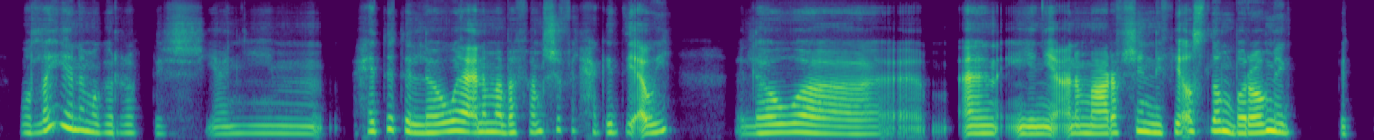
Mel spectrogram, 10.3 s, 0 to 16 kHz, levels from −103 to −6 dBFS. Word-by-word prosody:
والله 270 - -1
أنا 285 -3 +2
ما 235 -4 -1
جرّبتش، 210 -3 -13
يعني 195 - -11 0.2
حتّة 255 +3 -4
اللي 215 -2 0
هو 230 +4 +2
أنا 235 -2 +5
ما 235 -1 +2
بافهمش 225 +5 -5
في 285 -1 -14
الحاجات 220 -3 -9
دي - - 0
أوي، 250 +8 +1 0.5
اللي 185 +2 -6
هو 220 +2 +2 1.2
أن 195 +1 +2
يعني 185 0 0
أنا - - 0
ما 195 -1 +1
أعرفش 210 +5 +3
إن 235 -4 +3
في 220 +2 -1
أصلًا 255 -1 +2
برامج 210 +3 +5 0.4
بت 185 0 -14
215 Hz, 155 wpm, -23 LUFS, 195-245 Hz, 1.2 s, أنا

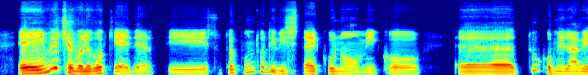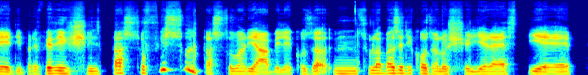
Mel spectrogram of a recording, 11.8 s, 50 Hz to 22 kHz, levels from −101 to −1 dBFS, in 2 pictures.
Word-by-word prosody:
E 160 +2 +12
invece 425 - +6
volevo 135 +3 +5
chiederti 115 -2 -5
sotto 160 +9 -8
al 175 - -5
punto 230 +6 -8
di 240 - -3
vista 145 0 -5
economico, 115 -3 -6 0.3
ehm, 120 -1 +2
tu 300 - -11
come 140 - -4
la 130 -1 -2
vedi, 125 -2 0
preferisci 145 +2 -1
il 135 +1 -9
tasso 175 0 -4
fisso 350 - -2
o - - +2
il 285 - +1
tasso - - -10
variabile? 115 -4 -2
Cosa, 135 +3 -4
mhmm, 145 -1 -7
sulla 155 +3 -5
base 160 0 0
di 160 - -10
cosa 145 -3 -3
lo 130 - -3
sceglieresti 130 +1 -3
e, 120 +2 -1
135 Hz, 165 wpm, -24 LUFS, 120-155 Hz, 0.3 s, E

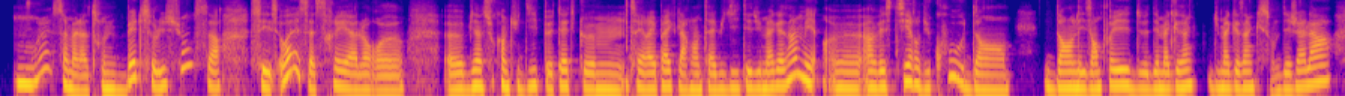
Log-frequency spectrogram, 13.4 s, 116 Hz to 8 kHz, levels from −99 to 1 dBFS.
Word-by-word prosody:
Ouais, 210 - +3
ça 215 - -2
m'a 155 - +2
l'air 145 - -1
d'être 145 +5 -6
une 165 -1 +3
belle 240 - +2
solution 195 - -1
ça. 485 - -3 0.3
C'est 175 -3 +2
c - - -7
ouais 310 +10 +4
ça 225 - -1
serait 180 +3 -1
alors, 155 -2 0
heu, 145 +1 -2 0.4
heu, 160 +1 +2
bien 180 +3 +3
sûr 180 - -7
quand 190 - +2
tu 170 +1 -5
dis 180 +3 -2
peut-être 180 +1 -1
que, 175 - -3
hem, 160 -1 0
ça - - -2
irait 160 -1 +2
pas 170 - -3
avec 175 +1 -1
la 160 - 0
rentabilité 160 +1 -2
du 170 0 -1
magasin 185 - +2
mais, 225 -5 +4
heu, 170 -1 0
investir 175 +5 +2
du 170 -1 -4
coup 265 0 -1
dans 155 -2 -1 0.3
dans 170 0 +3
les 165 -1 +2
employés 185 +3 +3
de 165 -1 -3
des 165 +1 0
magasins 175 +2 +2 0.2
du 170 -1 -5
magasin 170 +1 +1
qui - - -10
sont 130 - -10
déjà 160 +5 -1
là, 220 +5 +2
170 Hz, 230 wpm, -19 LUFS, 160-185 Hz, 0.4 s, ouais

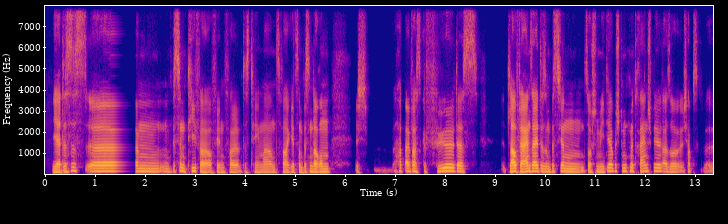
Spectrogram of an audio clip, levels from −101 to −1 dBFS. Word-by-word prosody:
Ja, 120 -1 +4
das 125 +3 -3
ist, 165 -1 -4
äh, - - -9 0.9
ähm, 135 -1 -1
'n - - -14
bisschen 150 -2 -1
tiefer 150 -9 0
auf 105 -4 -4
jeden 105 -1 -4
Fall, 110 +1 -3
das 110 -6 -11
Thema 115 +1 -4
und 115 -2 -6
zwar 115 0 -3
geht's 120 -1 -7
so 125 - -4
'n 115 - -4
bisschen 130 +1 -3
darum: 125 0 +2 0.5
Ich - - -9 0.5
habe 145 0 -7
einfach 140 +1 +2
das 125 - -7
Gefühl, 155 +4 +2
dass, 135 -2 -2 0.6
klar, 135 - +8
auf 145 - +4
der 125 - +5
einen 140 +3 +6
Seite 145 -1 +4
so 125 - -2
'n 120 - -3
bisschen 130 -2 -1
Social 125 0 -3
Media 125 +6 +2
bestimmt 150 0 -4
mit 150 - -2
reinspielt. 150 +1 -1
Also, 125 - -3
ich 65 - -10
habe - - -7
es, - - -16
äh, - - -15
130 Hz, 195 wpm, -22 LUFS, 120-145 Hz, 0.9 s, klar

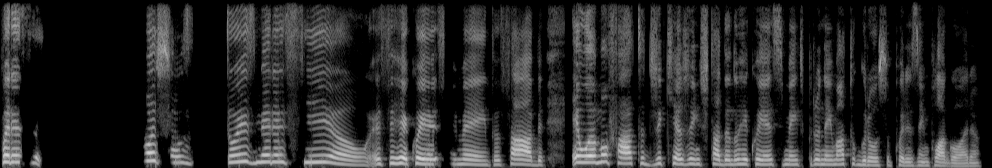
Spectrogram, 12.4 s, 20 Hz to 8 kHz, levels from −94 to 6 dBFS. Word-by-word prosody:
Por 330 +1 +8
exem 315 -4 0 1.3
Poxa, 380 -5 +3
os 290 -4 -5 0.4
2 325 -1 +2
mereciam 310 - 0
esse 235 +3 -2
reconhecimento, 225 -5 +2
sabe. 205 -3 +3 0.3
Eu 310 +1 +6
amo 310 +2 +6
o - - -4
fato 260 -1 +1
de 225 +5 -6
que 270 - -7
a 230 -3 +3
gente 230 -1 -5
tá 230 -2 0
dando 215 0 -3
reconhecimento 215 -2 -3
para 225 0 -5
o - - -1
Ney 215 -1 -3
Matogrosso, 200 -6 -5
por 175 -3 -7
exemplo 160 +1 -6
agora. 140 -1 -5
230 Hz, 130 wpm, -25 LUFS, 205-285 Hz, 1.3 s, Por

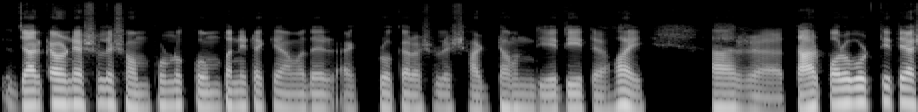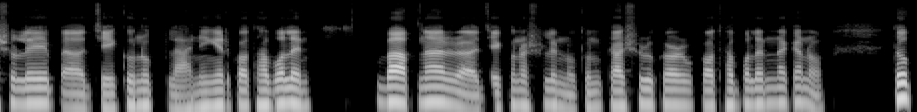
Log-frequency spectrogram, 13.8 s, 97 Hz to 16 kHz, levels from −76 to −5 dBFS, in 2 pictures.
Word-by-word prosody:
যার 130 0 +7
কারণে 140 -1 +5
আসলে 140 +2 -1
সম্পূর্ণ 120 +3 -2 0.2
company 120 +1 0
টা 125 - +1
কে - - -6
আমাদের 115 0 -3 0.2
এক 105 - -9
প্রকার 115 -1 -2
আসলে 110 0 -8
shut 105 -2 -4
down 110 -1 -1
দিয়ে 110 0 -1
দিতে 110 -2 0
হয়। 130 -5 +4 0.6
আর 115 -1 +1 0.4
তার 115 +3 +7
পরবর্তীতে 145 +1 +3
আসলে 145 0 0 0.3
আ - - +3 0.2
যেকোনো 130 +4 0
planning 110 +4 -2
এর 130 - -3
কথা 135 0 +1
বলেন 145 -2 +4 0.6
বা 155 - +8
আপনার 155 0 +3 0.2
আ - - +3
যেকোনো 125 +4 -3
আসলে 135 +1 -5
নতুন 120 +3 -5
কাজ 130 -1 +2
শুরু 140 -1 -1
করার 135 -1 +1
কথা 130 +1 -1
বলেন 140 0 0
না - - +1
কেন, 150 -2 -1 0.6
তো 180 - +6
130 Hz, 175 wpm, -24 LUFS, 115-140 Hz, 0.6 s, বা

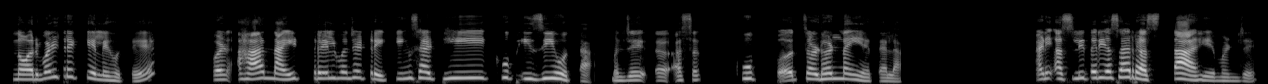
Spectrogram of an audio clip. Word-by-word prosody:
Normal 230 +7 +2
trek 355 -4 -2
केले 250 -7 +1
होते. 160 -3 -6 0.6
पण 220 +1 +2 0.2
हा 255 +2 +6
नाईट 250 -1 +2
ट्रेल 275 +1 0
म्हणजे 290 +2 -3
ट्रेकिंगसाठी 280 +5 0
खूप 315 -3 -5
ईझी 265 +4 +2
होता. 245 -9 0 0.2
म्हणजे 190 +2 -4
अ, 180 - -6
असं 205 +1 -7 0.4
खूप 270 -2 0 0.5
चढण 255 +1 +2
नाहीये 225 -9 -1
त्याला. 150 -3 -8 1.4
आणि 250 +3 +1
असली 270 +3 0
तरी 300 +1 +3
असा 330 +2 +3
रस्ता 245 +2 +3
आहे 200 -3 -1
म्हणजे. 165 -4 -11
255 Hz, 130 wpm, -24 LUFS, 205-285 Hz, 1.4 s, हा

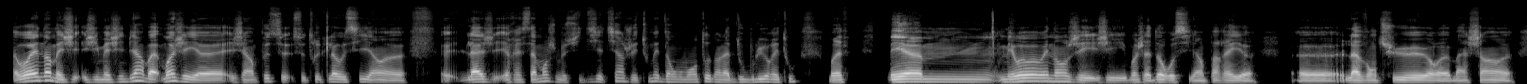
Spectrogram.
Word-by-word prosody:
Ouais, 155 +7 +6
non, 190 +1 +3
mais 115 - +2
j'i 110 0 0
j'imagine 110 +3 -3
bien. 170 +5 0
Bah, - - +5
moi, 150 +4 +3
j'ai, 130 -8 0
heu, 100 -1 +2
j'ai 100 +3 -6
un 105 0 -3
peu 140 +7 -8
ce 140 - -8
ce - - -11
truc-là 120 +3 -4
aussi, 115 0 -3
hein. 110 0 -1
Heu, 95 -3 -2 0.4
heu, - - -5
là 115 +4 +4
j'ai 115 -3 -5
récemment, 115 +5 -4
je 135 -6 -11
me 105 - -8
suis 95 -1 -12
dis: 120 +4 -9
«Tiens, 150 - -6
je 140 - -10
vais - - -9
tout - - -14
mettre 140 -2 -8
dans 125 -1 -4
mon 115 - -9
manteau, 115 +3 -5
dans 115 -3 -6
la 105 - -1
doublure 115 +4 -4
et 115 - -3
tout.» 130 +3 -12 0.3
Bref. 105 +1 0 0.4
Mais 115 - +7
hem 120 -3 +4
mais 115 +1 -1
ouais, 135 +3 +6
ouais, 150 0 +6
ouais, 150 - +2
non, 135 0 0
j'ai 100 -5 -1
j'ai 100 -1 -3
moi 105 +2 -3
j'adore 110 0 +1
aussi 100 -2 -1
hein, 90 -1 -2
pareil, 95 +1 -1
heu, 85 -2 0 0.5
heu, 90 -1 +2
l'aventure, 100 +1 +2
heu, 85 0 +2
machin. 95 +1 -2
110 Hz, 235 wpm, -21 LUFS, 100-125 Hz, 0.5 s, Mais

